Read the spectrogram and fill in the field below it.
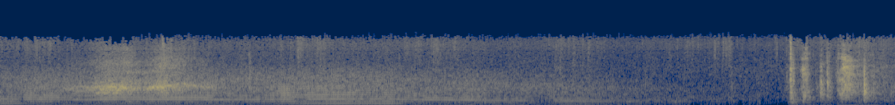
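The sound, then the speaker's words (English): A car engine hums steadily and its pitch drops as the car slows and turns into an alley in the darkness, followed near the end by a few sharp clunks like doors. “I'll turn into this alley.”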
